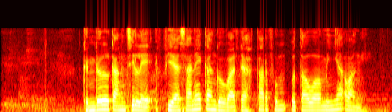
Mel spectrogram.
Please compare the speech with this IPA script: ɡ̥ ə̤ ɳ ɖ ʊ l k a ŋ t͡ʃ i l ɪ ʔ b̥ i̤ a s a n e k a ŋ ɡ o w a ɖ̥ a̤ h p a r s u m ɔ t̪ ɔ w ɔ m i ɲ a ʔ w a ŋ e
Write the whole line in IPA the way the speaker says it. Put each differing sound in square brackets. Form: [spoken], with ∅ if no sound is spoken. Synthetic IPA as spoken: ɡ̥ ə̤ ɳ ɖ ʊ l k a ŋ t͡ʃ i l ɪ ʔ b̥ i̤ a s a n e k a ŋ ɡ o w a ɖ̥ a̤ h p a r [f] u m [u] t̪ ɔ w ɔ m i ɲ a ʔ w a ŋ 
